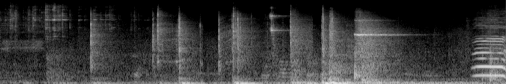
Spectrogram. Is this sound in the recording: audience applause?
no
